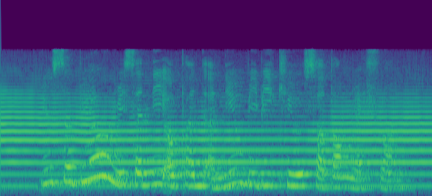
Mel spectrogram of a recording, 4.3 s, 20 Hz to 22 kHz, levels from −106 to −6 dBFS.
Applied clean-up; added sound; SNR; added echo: none; Trumpet; 1 dB; none.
